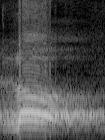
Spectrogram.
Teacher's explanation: तो जब लॉ व्यंजन का आप उच्चारण करेंगे तो हमारा, जैसे आप उच्चारण करके खुद देखिए कि ल वर्ग का जब उच्चारण कर रहे हैं तो ल तालु में जाके चिपकेगी, और बगल से जब तक उच्चारण रहेगा ल का, बगल से किनारे से हवा का निष्कासन होगा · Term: पार्श्विक व्यंजन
